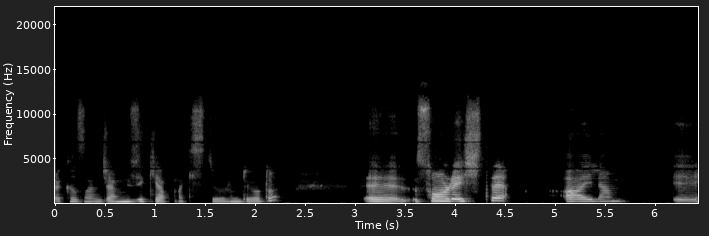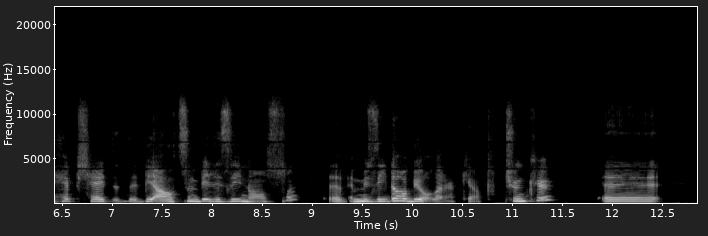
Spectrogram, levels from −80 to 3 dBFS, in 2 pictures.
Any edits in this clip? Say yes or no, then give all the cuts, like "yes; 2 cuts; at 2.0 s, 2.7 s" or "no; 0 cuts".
yes; 2 cuts; at 9.3 s, 10.8 s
